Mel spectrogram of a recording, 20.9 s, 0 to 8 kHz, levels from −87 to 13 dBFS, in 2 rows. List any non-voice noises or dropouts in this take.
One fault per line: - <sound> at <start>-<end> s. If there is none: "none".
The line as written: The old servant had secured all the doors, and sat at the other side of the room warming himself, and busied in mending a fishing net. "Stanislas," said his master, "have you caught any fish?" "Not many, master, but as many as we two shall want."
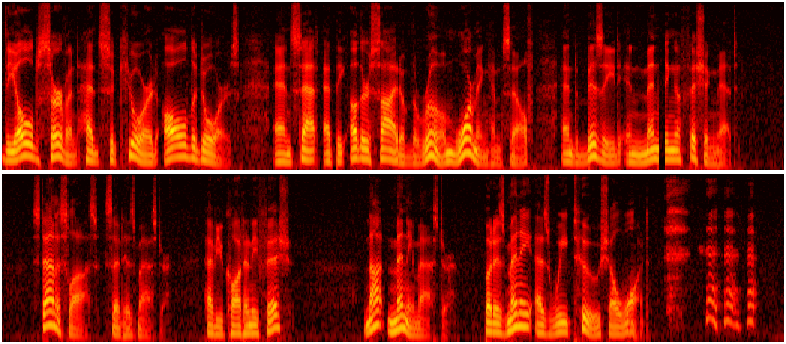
- dropout at 8.8-8.8 s
- laugh at 19.3-20.5 s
